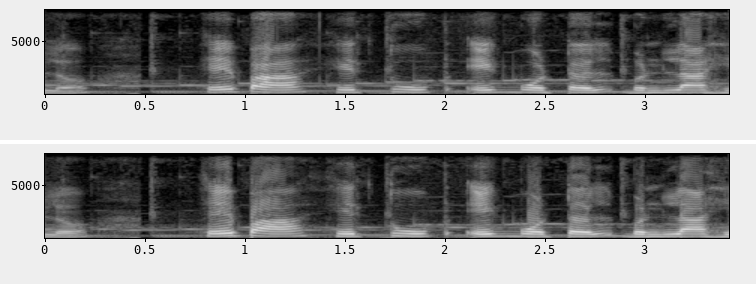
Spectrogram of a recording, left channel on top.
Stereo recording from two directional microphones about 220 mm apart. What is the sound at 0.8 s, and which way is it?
Speech, 20° right (ahead or behind).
